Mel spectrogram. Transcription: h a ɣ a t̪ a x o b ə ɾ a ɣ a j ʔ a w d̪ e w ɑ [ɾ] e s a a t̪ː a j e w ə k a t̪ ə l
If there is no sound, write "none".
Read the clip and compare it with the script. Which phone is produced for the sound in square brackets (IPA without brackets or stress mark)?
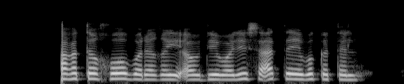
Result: l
